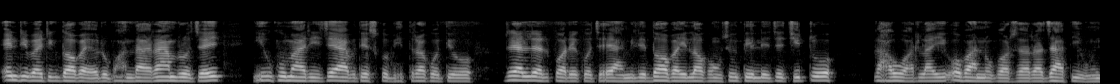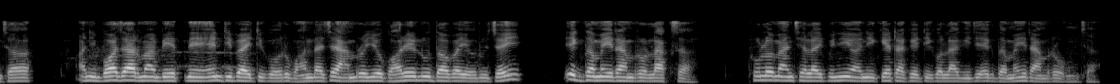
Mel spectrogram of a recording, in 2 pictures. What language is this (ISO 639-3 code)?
nep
